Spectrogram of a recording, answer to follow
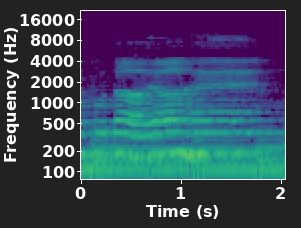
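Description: Acoustic song cover: a male singer holds one long, wavering note without words over steady guitar accompaniment.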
